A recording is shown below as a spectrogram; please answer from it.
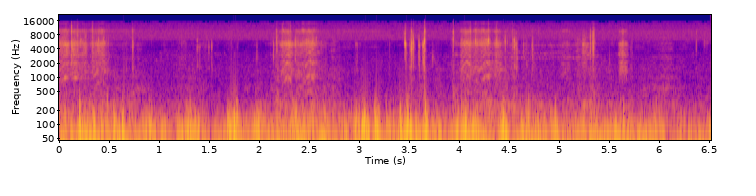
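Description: Baitcasting reel being cranked against a hooked fish in three short spells, each a raspy, zipper-like whir, with a few sharp clicks between them. A steady low rumble on the microphone runs underneath.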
